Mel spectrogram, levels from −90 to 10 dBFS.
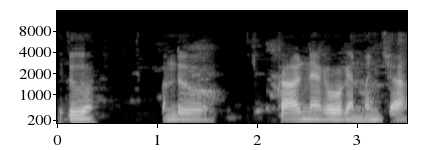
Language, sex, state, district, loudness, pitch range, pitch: Kannada, male, Karnataka, Raichur, -20 LUFS, 105-155 Hz, 110 Hz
